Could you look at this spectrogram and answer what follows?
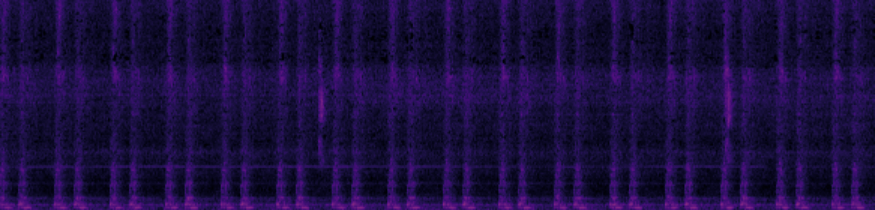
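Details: Intra-aortic balloon pump operating sound.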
